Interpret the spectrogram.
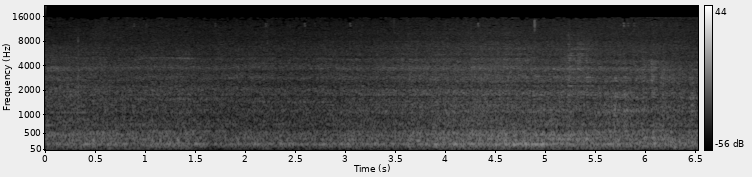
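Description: Passenger train rolling across a road grade crossing: a steady rumble of wheels on rail with a low hum, swelling slightly about two thirds of the way through.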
